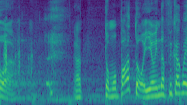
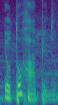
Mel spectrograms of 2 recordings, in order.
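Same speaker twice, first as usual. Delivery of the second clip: lower inner thought; 10 semitones lower, 3 dB quieter than usual. Retold or imitated. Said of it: "meu único pensamento foi".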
